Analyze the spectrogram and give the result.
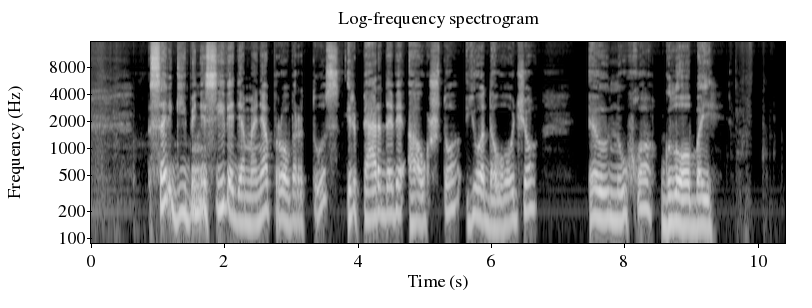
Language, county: Lithuanian, Utena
